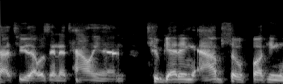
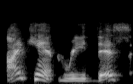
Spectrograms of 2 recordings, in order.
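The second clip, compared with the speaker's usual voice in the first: puzzled retold line; 7 semitones higher, slower than usual. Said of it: "I said".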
